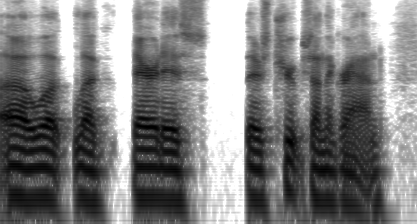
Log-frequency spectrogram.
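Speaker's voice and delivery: ordinary delivery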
